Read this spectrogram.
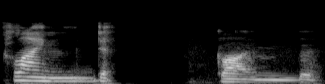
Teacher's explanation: you don't really do anything when you get your mouth closed for the M sound you just end the M with a d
